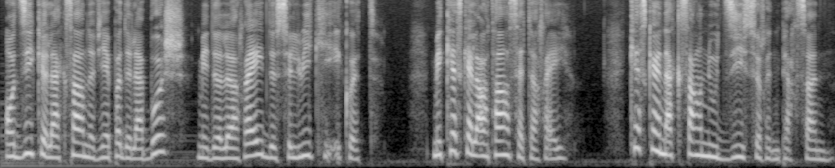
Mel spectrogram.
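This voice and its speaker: A woman's voice: mid-range voice, expressive, moderate pace, a little mellow, dry recording, soft background music. Franco-Manitoban woman host narrating. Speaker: host and columnist. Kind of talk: scripted narration.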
